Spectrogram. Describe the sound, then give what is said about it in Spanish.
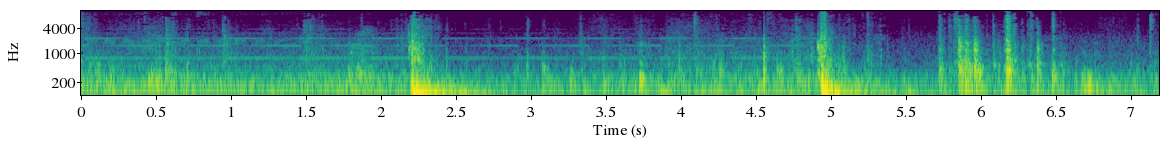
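Two heavy slams of a pickup truck's doors shutting in the desert, a few seconds apart, over a low rumbling background, followed by several lighter knocks and clunks as the truck drives away. No one speaks. “Hank sube a la camioneta y se marcha, abandonando al chico en el desierto.”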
